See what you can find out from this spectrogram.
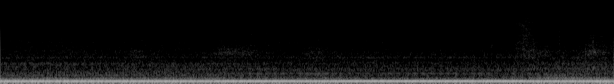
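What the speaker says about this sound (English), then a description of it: "Very nice sounding exhaust." A 2013 Nissan 370Z idles with a steady low exhaust drone, even and continuous, heard close and alone without talk.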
